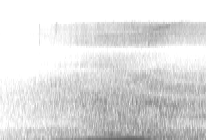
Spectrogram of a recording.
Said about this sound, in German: Es war reger Betrieb heute Mittag vor dem Motel bzw. dem Hotel Egerkinge, wie es heute heisst. Autos sind her und weggefahren.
